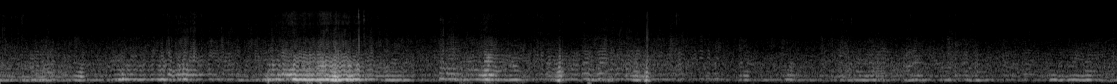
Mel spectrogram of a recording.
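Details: Inside a honey bee hive, a crowd of bees produces a constant droning hum with layered overtones, rising to a louder surge around three seconds before settling back into an even, wavering buzz.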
